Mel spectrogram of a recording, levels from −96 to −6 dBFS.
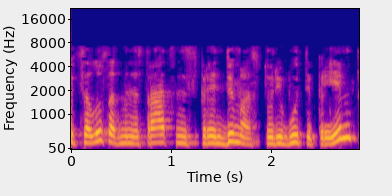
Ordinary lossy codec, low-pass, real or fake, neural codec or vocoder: MP3, 32 kbps; 7.2 kHz; real; none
